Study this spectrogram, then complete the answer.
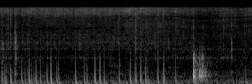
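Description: Onion frying in oil in a pan on a television cooking show, a faint, even sizzle with quick crackling pops and a brief clatter near the end, no speech.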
